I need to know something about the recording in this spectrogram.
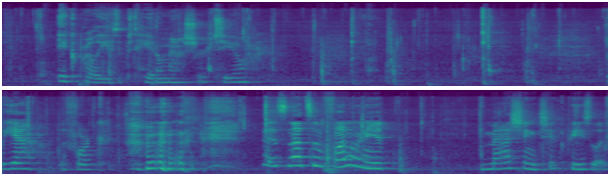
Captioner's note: laughs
